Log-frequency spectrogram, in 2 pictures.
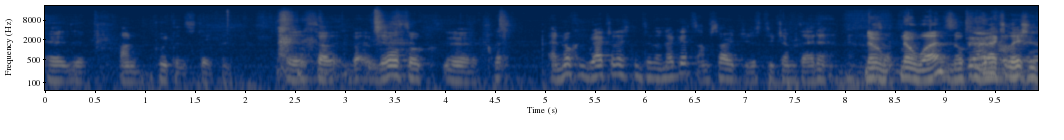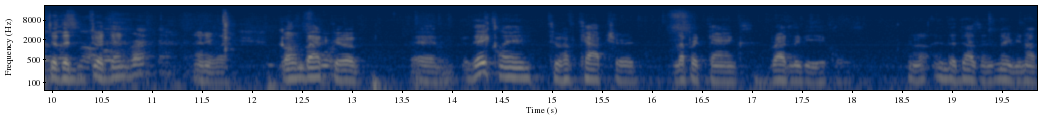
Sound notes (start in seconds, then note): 2.3 laughter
